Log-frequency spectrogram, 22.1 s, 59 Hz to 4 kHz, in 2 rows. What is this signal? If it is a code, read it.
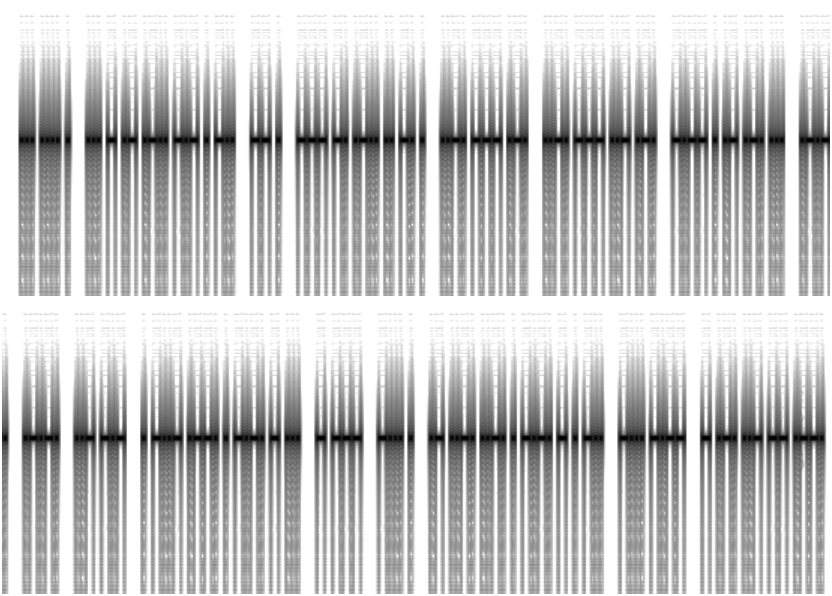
Morse code, heard as a keyed tone, about 36 wpm, 550 Hz. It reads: SHE STALKED ME ONLINE FOR FOUR YEARS <AR> <AR> UK EXPECTS TO BE AFFECTED BY TRUMP
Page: News Headlines in Morse Code at 35 WPM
